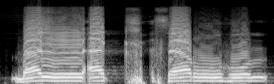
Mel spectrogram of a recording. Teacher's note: lam sifat bainiyahnya tidak terlalu di alirkan suaranya dan tidak terlalu ditahan suaranya, tapi dia tengah-tengah.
